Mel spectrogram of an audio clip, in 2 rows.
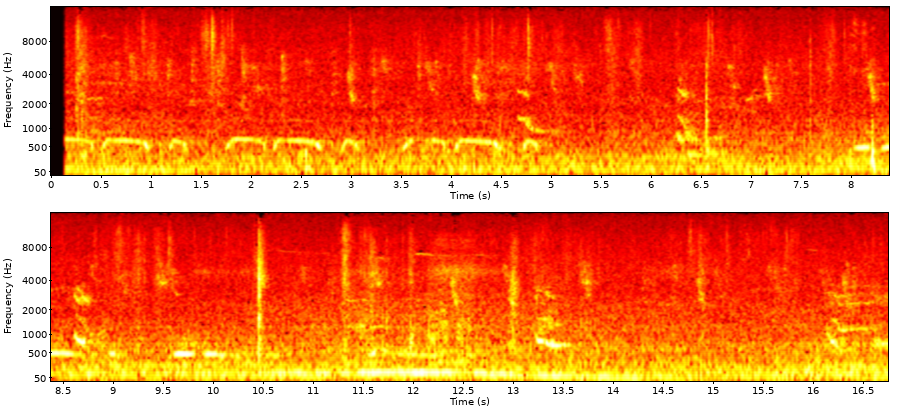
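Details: Cairn Terrier puppies from Kennel SweetBeauty, born 25 April 2012 and recorded 12 June 2012. A rapid series of short, arched, tonal whimpers comes in quick repeated bursts early on, then fainter squeaks over a background murmur and rustling.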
